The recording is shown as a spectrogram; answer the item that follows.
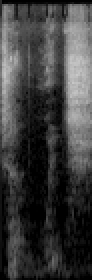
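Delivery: soft, voiceless, hissed put-down.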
